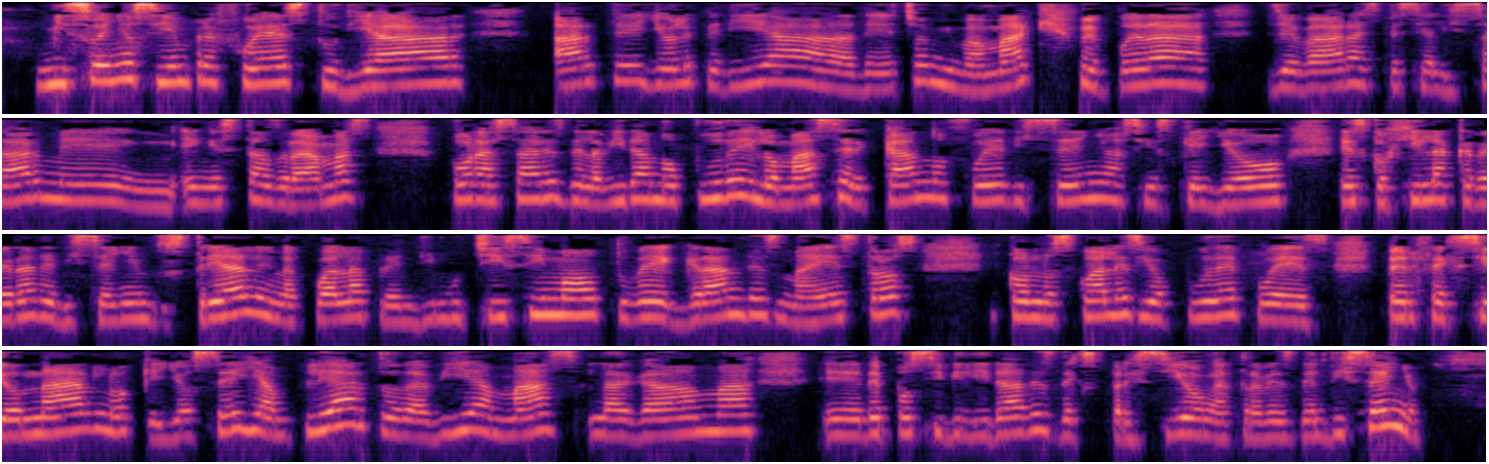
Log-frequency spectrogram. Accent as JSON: {"language": "Spanish", "town": "Ambato", "region": "Tungurahua", "country": "Ecuador", "said": "Bueno, yo soy ambateña, tengo 34 años"}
